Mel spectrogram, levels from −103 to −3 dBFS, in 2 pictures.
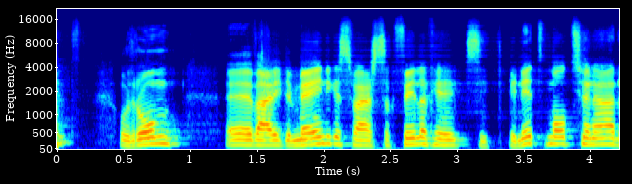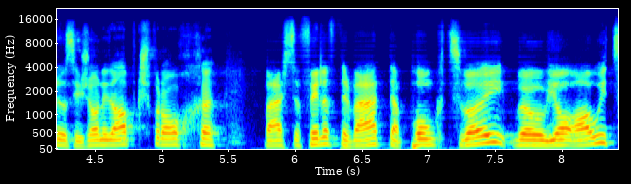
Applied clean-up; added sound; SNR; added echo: neural mask model DeepFilterNet 3.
